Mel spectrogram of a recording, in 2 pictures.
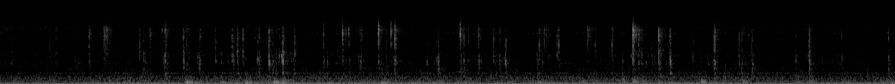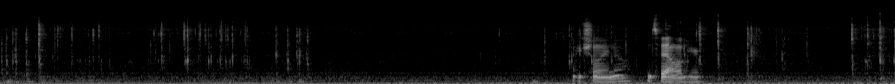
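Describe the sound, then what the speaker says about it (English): Keys clatter on a computer keyboard close beneath the microphone, sparse irregular taps scattered throughout with a louder burst near the end, while someone talks quietly. "my microphone is over my keyboard, so it's a little irritating"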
